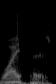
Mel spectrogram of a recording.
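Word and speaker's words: Ypres: It started when a unit found an old printing press in a bombed out building near IPA, which everyone pronounces wipers because it's easier.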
